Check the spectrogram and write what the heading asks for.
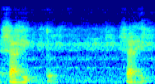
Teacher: তুমি যদি দন্ত স দিয়ে একটা শব্দ দেখো, দন্ত স দিয়ে, যেমন ধরো সাহিত্য, সাহিত্য, আমরা সাহিত্য বানান লিখছি কিন্তু দন্ত স দিয়ে, আর উচ্চারণ করছি তালবস্য দিয়ে, SH, যেটা সাহিত্য, সাহিত্য।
